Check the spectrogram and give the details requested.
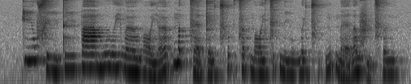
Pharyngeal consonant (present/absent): absent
